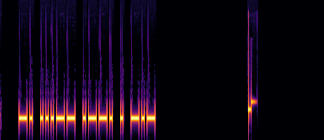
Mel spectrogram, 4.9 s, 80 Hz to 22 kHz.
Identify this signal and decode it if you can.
Morse code, heard as a keyed tone, about 30 wpm, 700 Hz. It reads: N3PEK
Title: USA Callsign DE Callsign 30wpm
